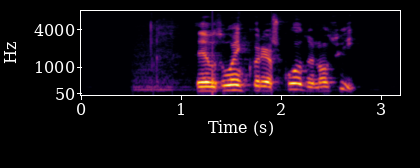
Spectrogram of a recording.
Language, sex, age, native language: Icelandic, male, 40-49, Icelandic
